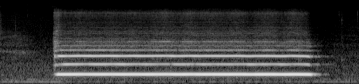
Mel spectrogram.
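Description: One sustained flute note, a B flat, held steadily for about two and a half seconds, clear and loud, then stopping cleanly; no voices.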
